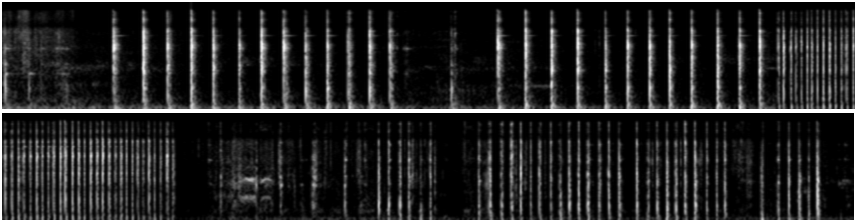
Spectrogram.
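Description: A metal rod taps rapidly against stone.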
